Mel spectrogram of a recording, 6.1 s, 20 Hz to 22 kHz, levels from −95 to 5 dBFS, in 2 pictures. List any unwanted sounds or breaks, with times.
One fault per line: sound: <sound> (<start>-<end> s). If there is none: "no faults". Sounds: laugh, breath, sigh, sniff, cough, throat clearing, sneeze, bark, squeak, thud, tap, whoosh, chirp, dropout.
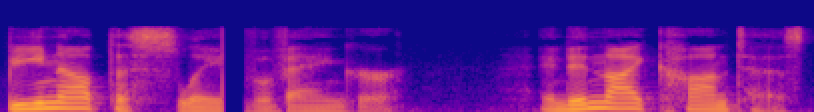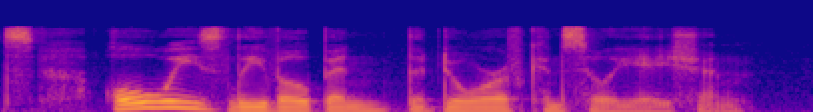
sound: dropout (0.8-0.9 s)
